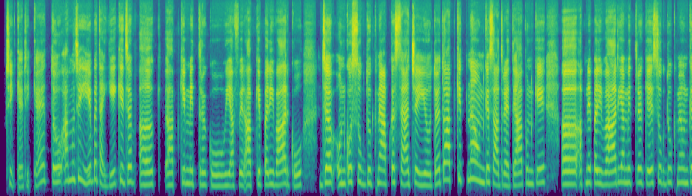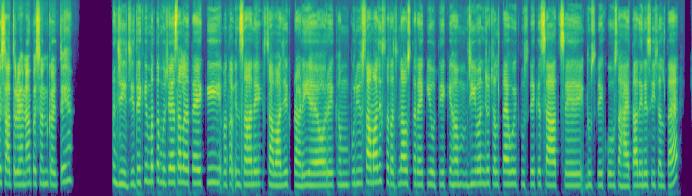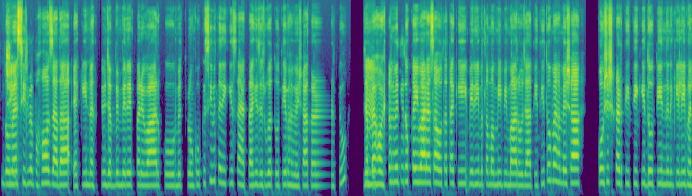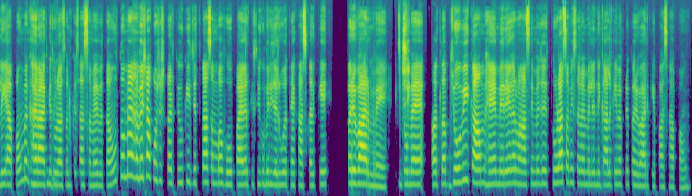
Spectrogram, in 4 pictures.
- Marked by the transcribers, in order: none
- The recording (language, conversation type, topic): Hindi, advice, नए शहर में परिवार, रिश्तेदारों और सामाजिक सहारे को कैसे बनाए रखें और मजबूत करें?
